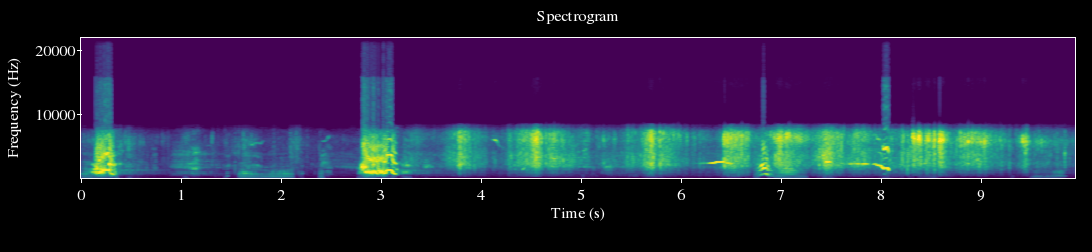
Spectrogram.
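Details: Two Rat Terriers digging an opossum out of its den in the woods behind a house one afternoon, recorded on a cell phone: sharp loud yelps, then a wavering high whine, over steady scratching and digging noise, with a man talking.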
